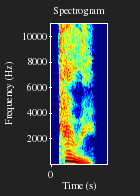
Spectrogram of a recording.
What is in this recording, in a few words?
DRESS TRAP, minimal pairs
